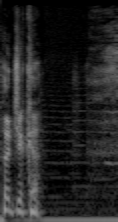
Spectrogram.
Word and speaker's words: HJK: HJK is pronounced Hujuka.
